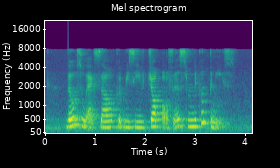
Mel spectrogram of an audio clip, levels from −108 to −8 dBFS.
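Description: At 0.46 s in this speech clip, new audio failed to reach the output in time, so the device played its most recent buffer a second time, a repeated buffer fault. The repeated piece is only about 1.45 ms long, which fits a 64-sample buffer, and roughly a millisecond and a half of audio is lost. With a piece that short, the hard joins at each side of the repeat are heard as a click or brief buzz.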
